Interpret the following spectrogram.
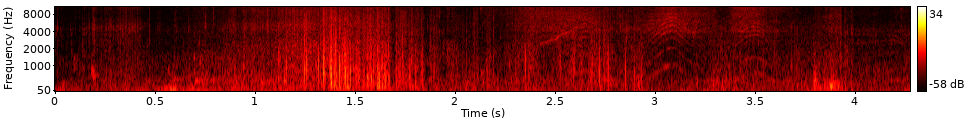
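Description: A hooked fish splashing and thrashing at the water's surface as it is drawn into a landing net, with the loudest splash just over a second in, followed by water dripping and the net being handled.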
